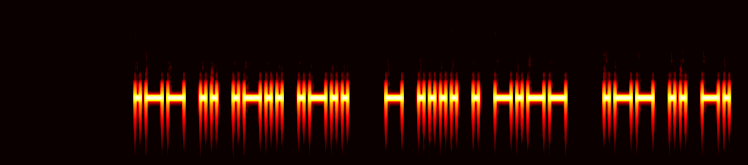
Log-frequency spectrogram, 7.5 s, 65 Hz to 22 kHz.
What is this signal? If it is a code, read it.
Morse code, heard as a keyed tone, about 22 wpm, 700 Hz. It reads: WILL THEY WIN
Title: Sentences from Top 1600 Words 22wpm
